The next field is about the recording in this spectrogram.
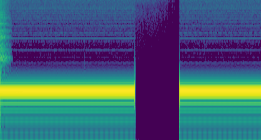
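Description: A telephone line tone sounds while dialling a mobile operator's hotline: a steady single-pitched hum holds, breaks off for a moment, then resumes.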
